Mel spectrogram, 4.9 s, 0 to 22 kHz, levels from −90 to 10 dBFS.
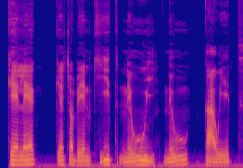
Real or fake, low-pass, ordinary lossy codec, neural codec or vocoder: real; none; none; none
